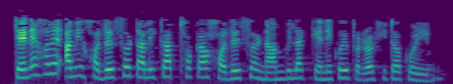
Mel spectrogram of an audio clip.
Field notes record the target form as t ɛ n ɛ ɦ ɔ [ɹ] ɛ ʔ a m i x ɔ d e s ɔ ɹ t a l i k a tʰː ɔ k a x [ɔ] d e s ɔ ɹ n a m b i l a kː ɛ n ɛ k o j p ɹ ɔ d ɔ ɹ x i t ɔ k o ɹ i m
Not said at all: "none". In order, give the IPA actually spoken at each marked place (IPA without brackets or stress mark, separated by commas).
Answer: l, ɔ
